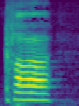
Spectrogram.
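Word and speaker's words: kollaō: It literally is kolaoa. It's a difficult word to pronounce. Kolaoa. It means to be glued together.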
